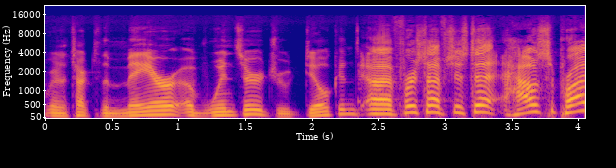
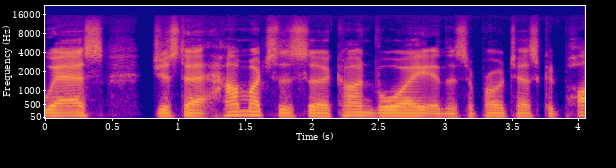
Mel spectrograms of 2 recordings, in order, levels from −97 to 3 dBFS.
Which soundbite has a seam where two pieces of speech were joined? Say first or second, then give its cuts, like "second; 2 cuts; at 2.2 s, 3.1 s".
first; 1 cut; at 2.3 s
